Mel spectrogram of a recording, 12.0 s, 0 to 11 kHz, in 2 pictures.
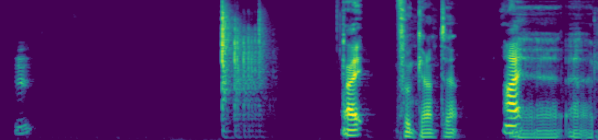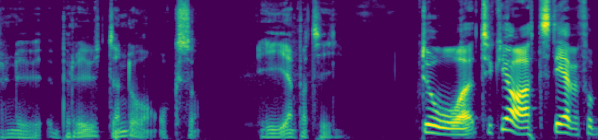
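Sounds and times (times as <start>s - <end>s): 
speech: 0.2s - 0.4s, 3.4s - 9.5s, 10.2s - 11.9s
dice rolled across a hard surface: 2.2s - 2.9s.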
